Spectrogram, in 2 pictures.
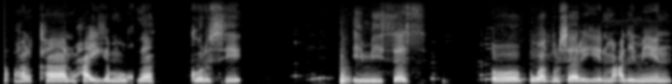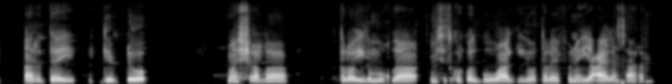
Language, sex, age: Somali, male, 25-35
